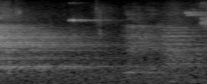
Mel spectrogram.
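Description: Faint futsal court sounds in a large sports hall: the ball and players' shoes on the wooden floor, softened by the hall's echo.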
